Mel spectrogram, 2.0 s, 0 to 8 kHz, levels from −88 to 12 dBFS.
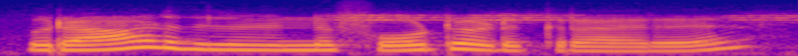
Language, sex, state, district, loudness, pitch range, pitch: Tamil, female, Tamil Nadu, Kanyakumari, -14 LUFS, 215-265 Hz, 230 Hz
